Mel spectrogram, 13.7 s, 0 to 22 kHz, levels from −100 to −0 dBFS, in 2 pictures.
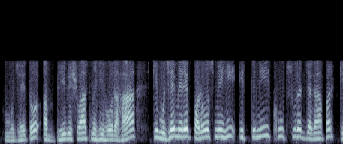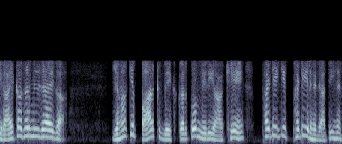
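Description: From start to end, the speech carries heavy Speex codec damage. It sounds noisy and hoarse, which fits an 8 kbps setting. Nothing is heard above 3.8 kHz.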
